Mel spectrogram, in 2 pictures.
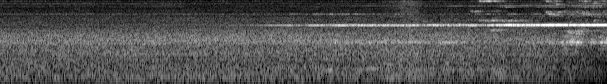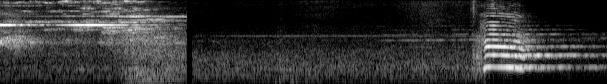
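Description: An electric multiple unit approaches, its rail and running noise building to a loud peak with a steady high squeal about four seconds in. The noise cuts off suddenly, and near the end the train gives one short horn blast.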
